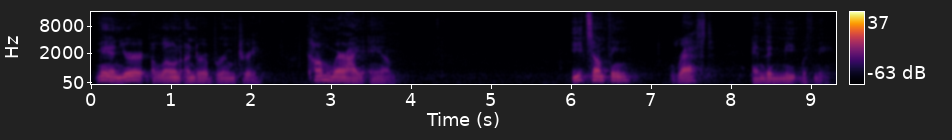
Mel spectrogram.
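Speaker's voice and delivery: very soft, low voice, with pauses; hushed, low, unhurried coaxing; God speaking gently. Acted. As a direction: invite him softly, barely above a murmur. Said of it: "He says".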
